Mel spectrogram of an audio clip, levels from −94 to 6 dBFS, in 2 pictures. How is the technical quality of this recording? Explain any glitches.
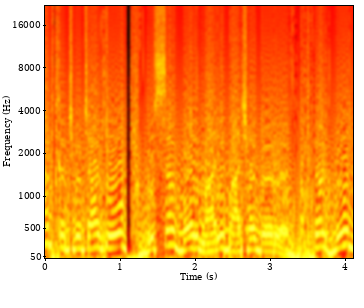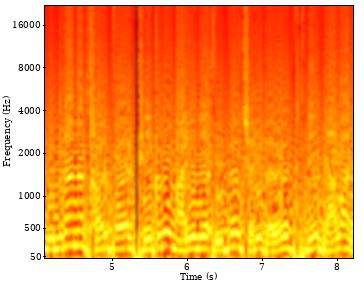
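The technical quality is poor. Throughout, float read as integer makes the speech blaringly loud and harsh, with background noise as loud as the talking, though pitch survives. The likely cause is 32-bit float samples read as 32-bit integers, so sign and exponent bits dominate. The waveform shows a near-square block at a nearly fixed high level; the spectrogram shows dense broadband energy.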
